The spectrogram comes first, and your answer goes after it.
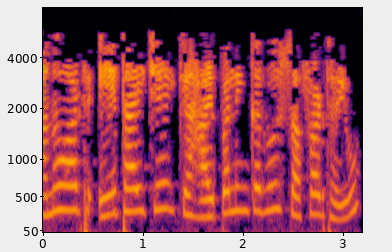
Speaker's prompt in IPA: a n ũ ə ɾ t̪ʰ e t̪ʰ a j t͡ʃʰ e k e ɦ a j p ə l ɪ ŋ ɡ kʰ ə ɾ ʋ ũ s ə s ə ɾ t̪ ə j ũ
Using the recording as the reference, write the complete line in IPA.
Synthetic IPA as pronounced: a n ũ ə ɾ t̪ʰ e t̪ʰ a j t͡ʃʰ e k e ɦ a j p ə l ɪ ŋ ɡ k ə ɾ ʋ ũ s ə f ə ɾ t̪ʰ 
